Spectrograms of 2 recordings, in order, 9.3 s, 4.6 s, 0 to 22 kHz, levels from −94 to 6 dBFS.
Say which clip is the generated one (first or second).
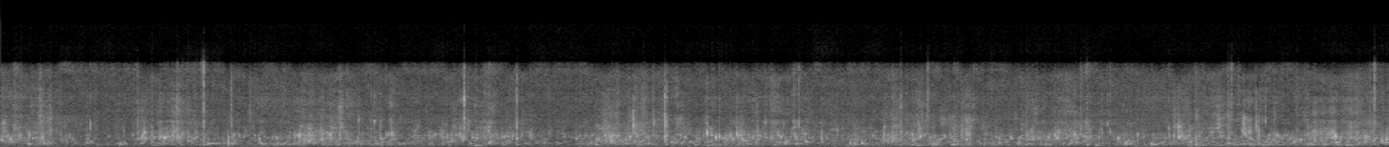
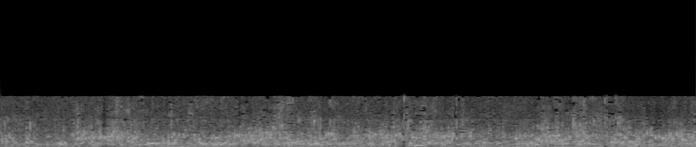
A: first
